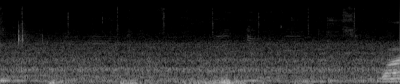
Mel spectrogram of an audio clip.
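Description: Steady background noise with a few faint small clicks as hard plastic model parts and a thin metal measuring template are handled against each other. A man's voice comes in right at the end.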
